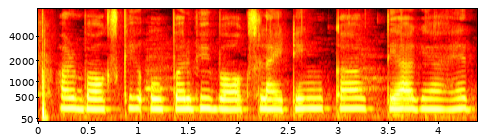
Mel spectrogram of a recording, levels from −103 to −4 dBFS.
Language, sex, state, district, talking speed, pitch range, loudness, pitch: Urdu, female, Bihar, Saharsa, 150 wpm, 230-240 Hz, -16 LUFS, 235 Hz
